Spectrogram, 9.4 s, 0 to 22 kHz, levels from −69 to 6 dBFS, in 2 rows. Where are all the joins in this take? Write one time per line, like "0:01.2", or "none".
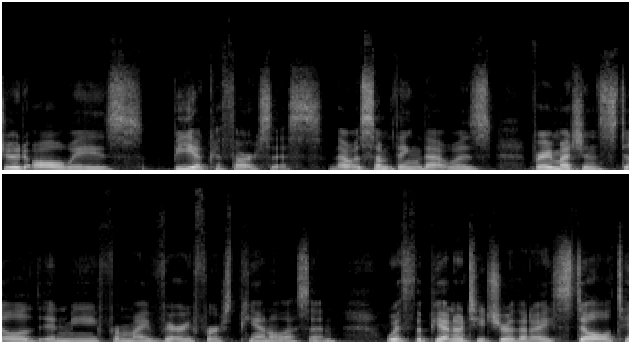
0:01.0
